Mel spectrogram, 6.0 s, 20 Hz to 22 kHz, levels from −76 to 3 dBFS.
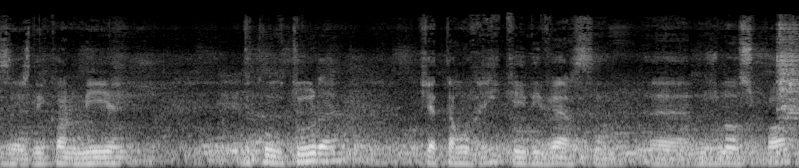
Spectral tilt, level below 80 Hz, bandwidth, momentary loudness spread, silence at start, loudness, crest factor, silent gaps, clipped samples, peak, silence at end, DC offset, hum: -6 dB/octave; -46 dBFS; 16.5 kHz; 10 LU; 0 s; -15 LUFS; 14 dB; none; under 0.1%; 0 dBFS; 0 s; under 0.1%; none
